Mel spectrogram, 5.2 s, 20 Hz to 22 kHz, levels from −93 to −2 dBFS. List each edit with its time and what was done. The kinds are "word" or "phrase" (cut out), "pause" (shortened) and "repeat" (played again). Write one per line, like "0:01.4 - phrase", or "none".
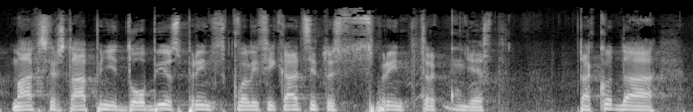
none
